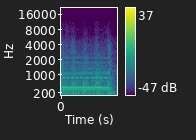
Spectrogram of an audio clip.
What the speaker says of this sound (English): Such a beautiful train.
